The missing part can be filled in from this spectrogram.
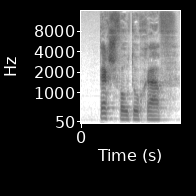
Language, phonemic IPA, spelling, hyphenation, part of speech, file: Dutch, /ˈpɛrs.foː.toːˌɣraːf/, persfotograaf, pers‧fo‧to‧graaf, noun, Nl-persfotograaf.ogg
- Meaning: a press photographer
